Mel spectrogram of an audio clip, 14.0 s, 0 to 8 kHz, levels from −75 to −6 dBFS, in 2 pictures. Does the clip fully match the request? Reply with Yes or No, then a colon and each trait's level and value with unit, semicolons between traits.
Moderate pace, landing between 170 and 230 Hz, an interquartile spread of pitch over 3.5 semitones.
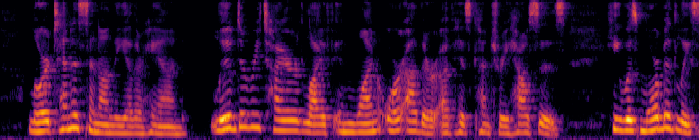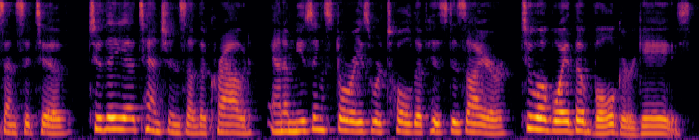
Yes: average, 175 wpm; high, 190 Hz; average, 4.5 semitones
